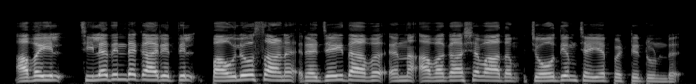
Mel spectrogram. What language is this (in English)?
Malayalam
